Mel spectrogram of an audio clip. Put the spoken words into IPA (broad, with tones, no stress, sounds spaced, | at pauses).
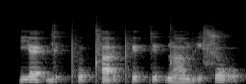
j ɛ˦ ʔ ɡ ɪ˦ ʔ pʰ ʊ˦ ʔ tʰ a̰˦˨ ɪ̯ pʰ ɪ˦ ʔ k ɪ˦ ʔ d ã˨ b ḭ˦˨ s o̰˦˨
